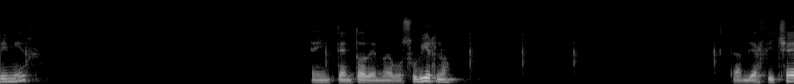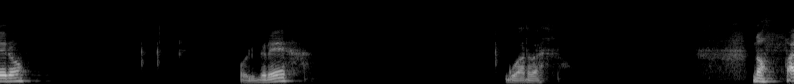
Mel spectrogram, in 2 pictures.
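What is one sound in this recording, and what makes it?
A man speaks calmly in short phrases through an online call.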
